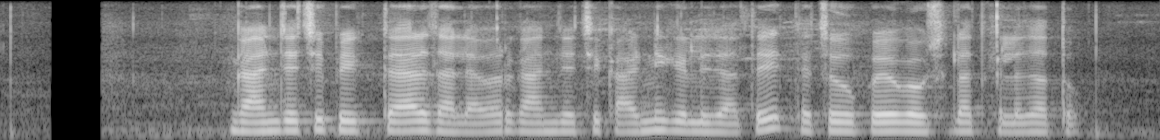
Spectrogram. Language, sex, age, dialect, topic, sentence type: Marathi, male, 18-24, Northern Konkan, agriculture, statement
